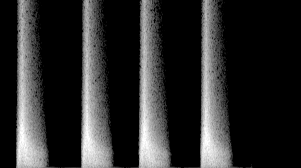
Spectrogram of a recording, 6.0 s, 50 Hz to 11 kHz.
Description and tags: f Synth Whoosh 15
Swing stick whooshes whoosh swoosh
